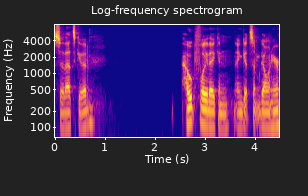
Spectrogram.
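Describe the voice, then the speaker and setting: At a moderate pace, a man with a Southern accent talks in a fairly low pitch with monotone, flat intonation. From US South, Alabama. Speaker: video game football commentator. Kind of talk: live commentary. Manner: casual, with fillers and self-corrections.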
